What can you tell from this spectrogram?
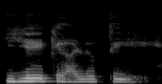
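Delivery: slow, low whisper of ಏಕೆ ಅಳುತ್ತಿ; tender hushed asking; whispered question. Acted. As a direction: lean in and whisper it slowly. God's question, intimately repeated.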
